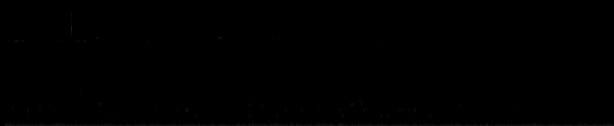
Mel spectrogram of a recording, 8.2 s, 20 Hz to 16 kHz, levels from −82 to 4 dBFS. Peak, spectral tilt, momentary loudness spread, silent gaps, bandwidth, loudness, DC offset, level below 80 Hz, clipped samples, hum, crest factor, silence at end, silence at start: -44 dBFS; -1 dB/octave; 2 LU; none; 11.5 kHz; -69 LUFS; under 0.1%; -80 dBFS; under 0.1%; 50 Hz at -80 dBFS; 26 dB; 0 s; 0.05 s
